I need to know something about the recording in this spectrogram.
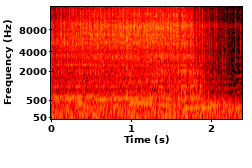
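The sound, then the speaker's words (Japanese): The small electric motor of a Mini 4WD toy car, powered by high-frequency current flowing through concrete, whirs steadily with a buzzy, high-pitched hum, then loses some strength and winds down in the final half second as the car is lifted. No one speaks. “持ち上げると止まっちゃいますね、はい、つけるとまた回ります。”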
